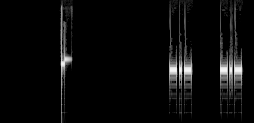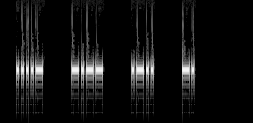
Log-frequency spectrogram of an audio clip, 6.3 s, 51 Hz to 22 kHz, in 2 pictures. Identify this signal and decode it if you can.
Morse code, heard as a keyed tone, about 40 wpm, spaced as for 19 wpm, 700 Hz. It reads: KK4YLN
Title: USA Call Signs - 6 Characters - 4x Character Spacing - 40wpm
